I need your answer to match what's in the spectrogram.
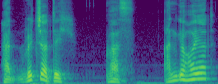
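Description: A man voicing a brash, scornful young woman in a read-aloud story, raising his voice high for her. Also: big pitch swings, takes it slowly. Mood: teasing. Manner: mocking, then shouting in fury.

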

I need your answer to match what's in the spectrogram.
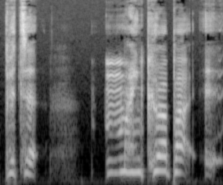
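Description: A faceless cyborg pilot speaks in a thin, very high voice that stays flat and barely modulated. He groans out broken, urgent phrases. The sound is dry and close. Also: slow pace, no room sound, exaggerated voice. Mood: strained pleading. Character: injured cyborg pilot, man, faceless, mechanical.

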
